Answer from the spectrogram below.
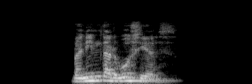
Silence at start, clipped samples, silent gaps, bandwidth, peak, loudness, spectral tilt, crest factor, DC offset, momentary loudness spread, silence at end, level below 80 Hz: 0.75 s; under 0.1%; none; 7.2 kHz; -2 dBFS; -15 LUFS; -8 dB/octave; 14 dB; under 0.1%; 10 LU; 0.85 s; -52 dBFS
